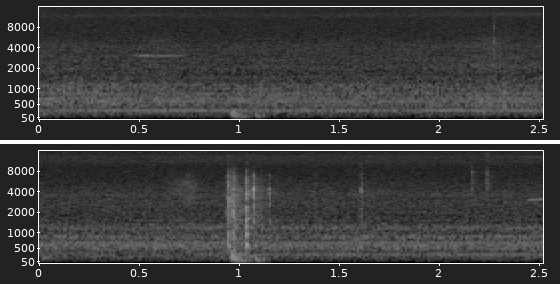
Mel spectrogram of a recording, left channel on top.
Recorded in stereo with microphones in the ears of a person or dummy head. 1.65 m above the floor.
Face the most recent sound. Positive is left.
No sound to turn to.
